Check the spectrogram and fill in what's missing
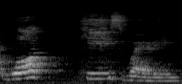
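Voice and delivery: slow what he's wearing, what stressed; corrected version. Shown as a demonstration. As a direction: model the correct form slowly. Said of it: "Qué es lo que está de más aquí".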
